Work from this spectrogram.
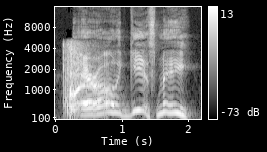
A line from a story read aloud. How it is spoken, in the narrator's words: he cried out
